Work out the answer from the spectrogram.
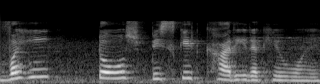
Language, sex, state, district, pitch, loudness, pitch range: Hindi, female, Madhya Pradesh, Dhar, 250 Hz, -18 LUFS, 195-290 Hz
